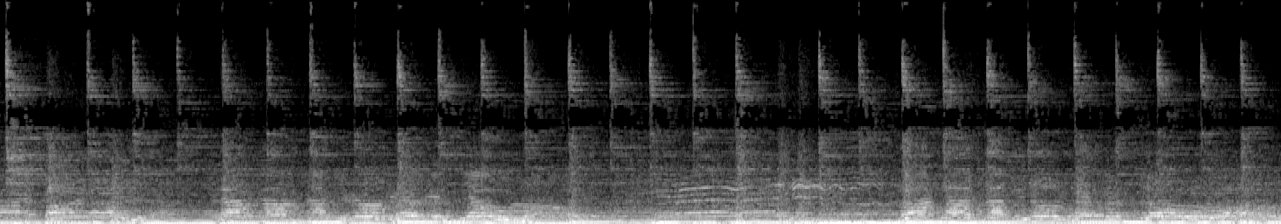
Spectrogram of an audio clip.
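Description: Live rock band with electric guitars, bass guitar and drum kit playing a passage without words: a steady hi-hat beat under a lead melody with sliding, bent notes.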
